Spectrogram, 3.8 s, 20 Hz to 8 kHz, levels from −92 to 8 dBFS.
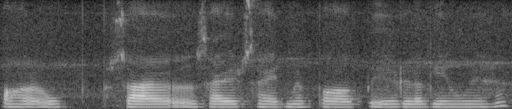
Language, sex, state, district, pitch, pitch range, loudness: Hindi, female, Himachal Pradesh, Shimla, 205 Hz, 205-210 Hz, -22 LUFS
